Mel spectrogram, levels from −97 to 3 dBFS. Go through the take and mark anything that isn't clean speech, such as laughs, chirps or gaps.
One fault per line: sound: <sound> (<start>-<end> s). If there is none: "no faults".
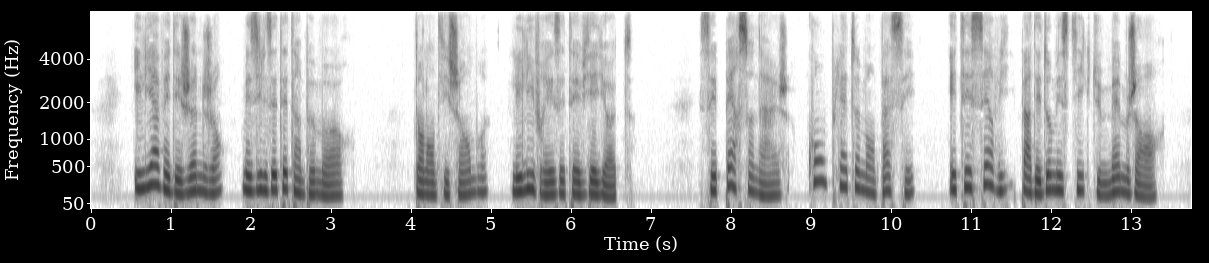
no faults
